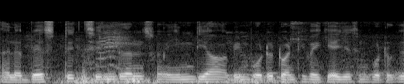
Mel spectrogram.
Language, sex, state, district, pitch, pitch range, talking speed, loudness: Tamil, male, Tamil Nadu, Namakkal, 115 Hz, 110-120 Hz, 190 wpm, -16 LUFS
